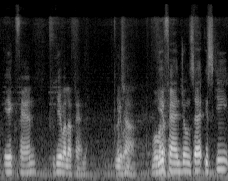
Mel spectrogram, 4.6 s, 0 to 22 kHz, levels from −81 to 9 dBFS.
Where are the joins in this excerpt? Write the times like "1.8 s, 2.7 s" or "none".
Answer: none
